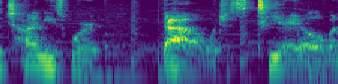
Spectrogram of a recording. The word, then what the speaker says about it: Tao: Now, the word practice is akin to the Chinese word Tao, which is T-A-O, but it's pronounced Tao, and it literally means path, way, or road.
